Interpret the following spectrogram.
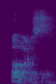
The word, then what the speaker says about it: chores: All the responsibility of chores, that's not the right pronunciation. It should have been chores, household chores.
